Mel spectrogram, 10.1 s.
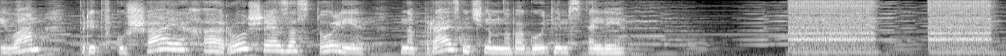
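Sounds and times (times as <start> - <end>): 
speech: 0.0 - 6.4
doorbell ringing: 7.9 - 10.0.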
